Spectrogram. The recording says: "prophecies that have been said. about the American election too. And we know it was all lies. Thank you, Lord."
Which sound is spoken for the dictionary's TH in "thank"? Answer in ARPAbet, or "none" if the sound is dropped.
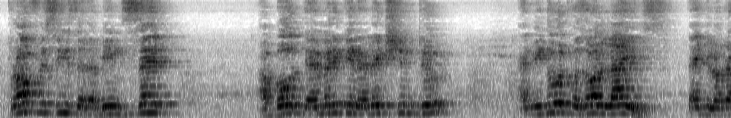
T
